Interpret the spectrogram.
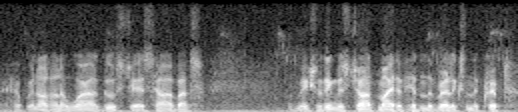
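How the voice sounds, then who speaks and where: An actor playing a pompous, easily irritated British husband in a radio drama, speaking in a formal, condescending way. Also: male voice, on the low side, fairly even intonation, fast talker, fairly bright tone. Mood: dry, formal. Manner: formal, wordy, dry and condescending. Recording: dull, noisy radio drama recording.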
